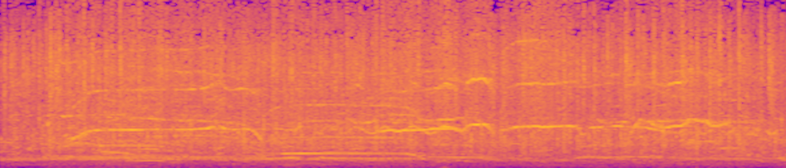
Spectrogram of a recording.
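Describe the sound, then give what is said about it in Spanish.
Audience applause at a live hardcore punk concert: steady, dense clapping from a crowd, with cheering and shrill whistles weaving through it at an even, loud level throughout. “Yo quiero pedir un aplauso”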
